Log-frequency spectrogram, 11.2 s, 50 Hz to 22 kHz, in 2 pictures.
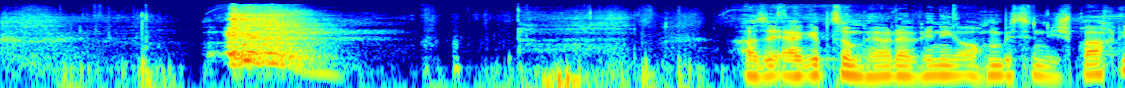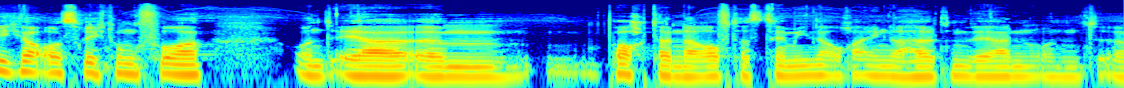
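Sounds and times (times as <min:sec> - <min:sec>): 
breaths: 0:00.0 - 0:00.9, 0:01.7 - 0:03.7, 0:06.6 - 0:07.1
loud raspy throat clearing: 0:01.0 - 0:01.9
speech: 0:03.7 - 0:11.2.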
